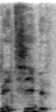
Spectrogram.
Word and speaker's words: Naked: Donc Naked, ça se prononce comme ça hein.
